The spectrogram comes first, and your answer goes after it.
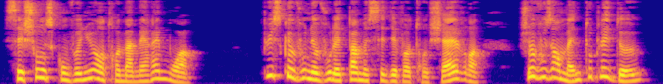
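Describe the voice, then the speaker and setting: A woman's voice: medium pitch, animated, normal speed, a little mellow, voice pushed up, lightly acted. A woman voicing a spoiled, impetuous rich young girl in a storybook reading, who speaks in a pleading, eager way.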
